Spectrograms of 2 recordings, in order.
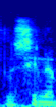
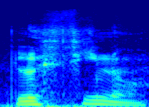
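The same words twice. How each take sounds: First: The C is said like the C in cereal. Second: The C is said the way Spain says it. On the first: "immediately we think it's Lucino" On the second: "in Spain, actually, it's pronounced as Lucino"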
